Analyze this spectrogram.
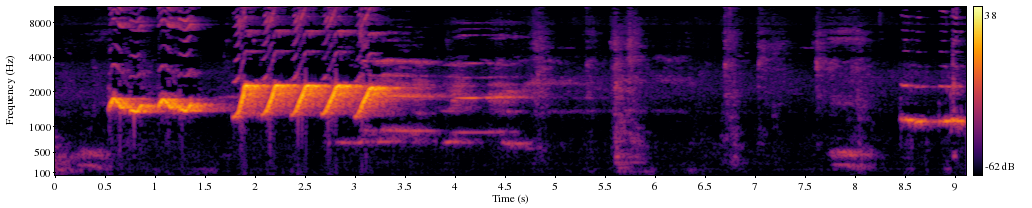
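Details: Vietnamese laughingthrush, an ornamental cage bird in Vietnam, singing the phrase known as 'bắt cô trói cột': a wavering clear whistle, then four quick rising whistled notes, fainter notes and a final whistle.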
